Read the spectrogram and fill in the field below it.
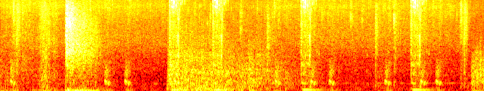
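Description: A game character lands with heavy thuds.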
